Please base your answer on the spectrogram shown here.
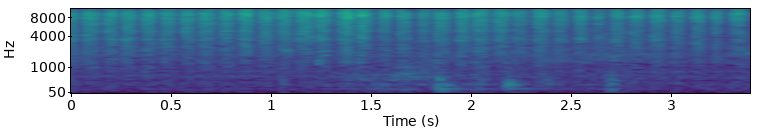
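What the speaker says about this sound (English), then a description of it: "take my slightly less abrasive file this is a much finer grit" A fine-grit nail file smooths a nail extension made with Orly Nail Rescue and a teabag, giving quick, even back-and-forth rasping strokes, close and soft.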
